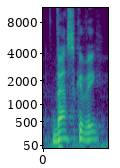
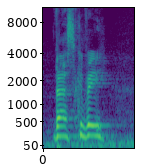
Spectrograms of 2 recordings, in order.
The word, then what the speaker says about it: Vescovi: Vescovi. Vescovi.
